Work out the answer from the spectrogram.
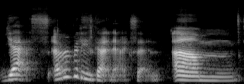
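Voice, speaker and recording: Working through a list of questions, this American woman reads each prompt aloud and answers casually and playfully, in a US Northeast accent with a slight New York-New Jersey lean. She speaks at medium pitch in a bright, forceful, sing-song way at a moderate pace.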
